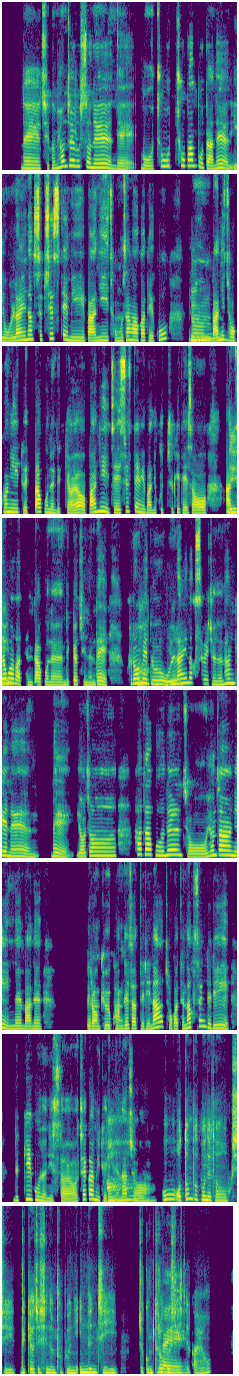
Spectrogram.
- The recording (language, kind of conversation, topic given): Korean, podcast, 온라인 학습은 학교 수업과 어떤 점에서 가장 다르나요?
- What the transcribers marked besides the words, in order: none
